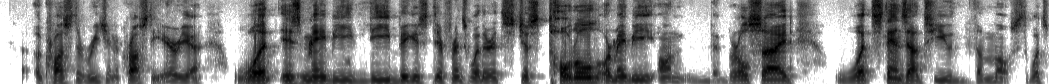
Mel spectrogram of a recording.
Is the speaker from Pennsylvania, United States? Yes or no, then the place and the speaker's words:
no; El Paso, Texas, United States; back in my hometown of El Paso, very much in the same spot as San Antonio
